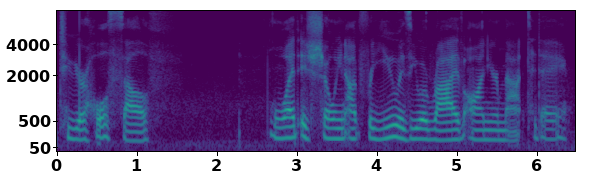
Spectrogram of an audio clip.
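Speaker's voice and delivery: gentle guided meditation read. Acted. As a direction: ease the class into stillness. Leads seated breathing meditation.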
